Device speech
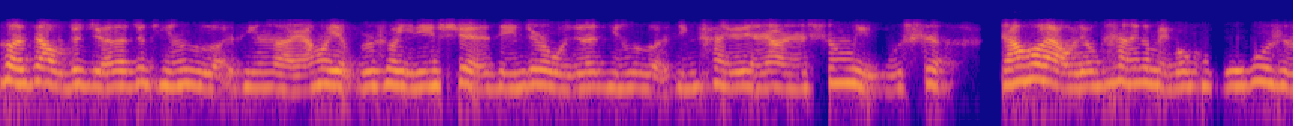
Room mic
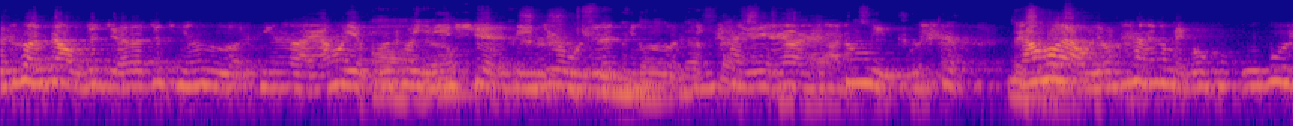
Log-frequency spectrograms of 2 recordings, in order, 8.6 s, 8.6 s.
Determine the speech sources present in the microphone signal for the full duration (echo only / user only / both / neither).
both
